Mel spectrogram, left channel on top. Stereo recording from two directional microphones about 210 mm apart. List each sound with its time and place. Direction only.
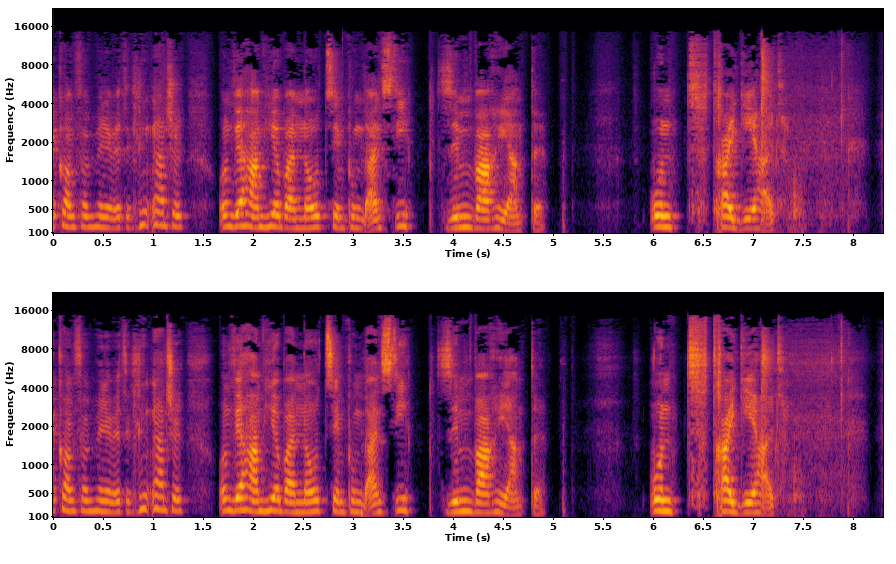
0.0 s speech: 40° right (ahead or behind)
5.9 s speech: 50° right (ahead or behind)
